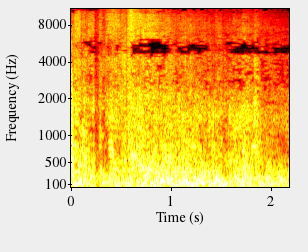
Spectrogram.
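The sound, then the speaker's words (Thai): A massive explosion at a port, set off by a fire near a warehouse, roars with a deep, sustained rumble that stays loud and dense for the whole stretch, an overwhelming blast with no voices. “ระเบิดที่แรงมากขอคลิปนี้รอบใช่นดครับขอคลิปนี้รอบครับคือเขตระเบิดครั้งนี้เนี่ยอย่างที่บอกครับมันดันถ้าถ้าถ้าเป็นการับใกล้กับฝั่ระเบิดท่าเรือก็เลยทำให้เกิดระเบิดรุนแรงตามขึ้นมาอีกครั้งหนึ่งนะครับ”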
